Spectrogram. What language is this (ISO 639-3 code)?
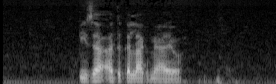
mki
